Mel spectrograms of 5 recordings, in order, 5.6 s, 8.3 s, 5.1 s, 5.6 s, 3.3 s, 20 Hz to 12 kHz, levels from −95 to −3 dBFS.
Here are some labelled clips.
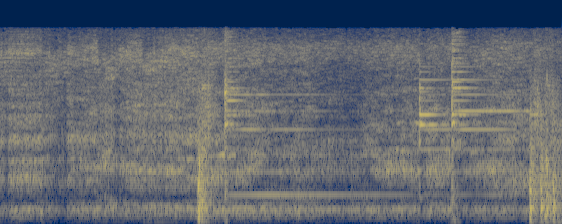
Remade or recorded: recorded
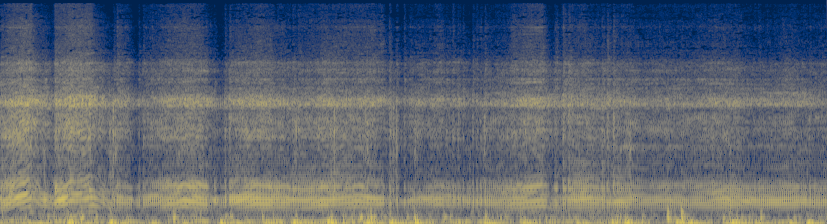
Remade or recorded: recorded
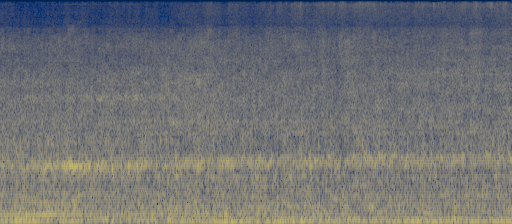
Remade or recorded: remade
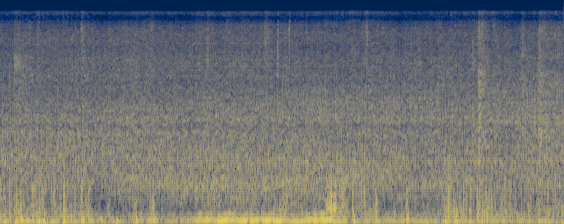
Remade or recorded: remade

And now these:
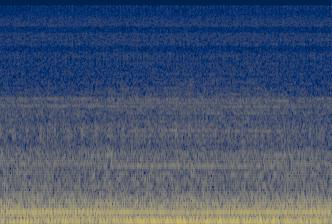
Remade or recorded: recorded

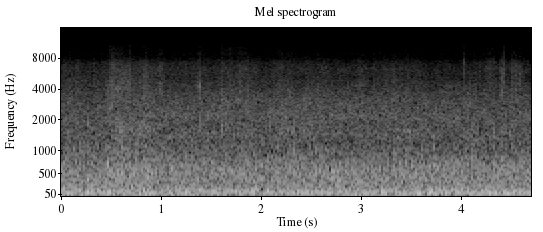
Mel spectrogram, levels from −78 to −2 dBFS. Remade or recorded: remade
